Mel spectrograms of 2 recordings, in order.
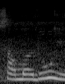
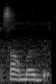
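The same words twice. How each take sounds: First: The word ends with a final vowel sound. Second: The word ends cut off on a consonant. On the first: The speaker calls it wrong. "இல்ல" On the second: The speaker calls it right. "ஏன்னா ஸ்டாப் ஆகுது"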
